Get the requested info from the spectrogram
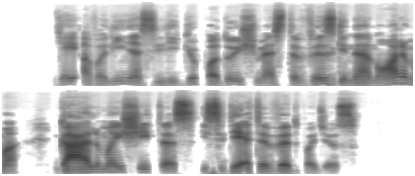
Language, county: Lithuanian, Vilnius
